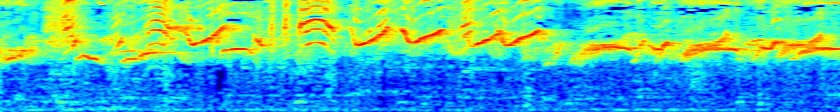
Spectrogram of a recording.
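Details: Dancing Chinese hwamei pair singing a duet with fanned wings; a burst of sharp, high broadband notes opens, then looping whistled phrases rise and fall in a continuous warble.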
